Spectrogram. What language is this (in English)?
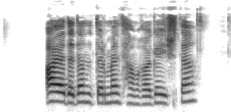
Pashto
